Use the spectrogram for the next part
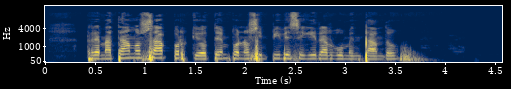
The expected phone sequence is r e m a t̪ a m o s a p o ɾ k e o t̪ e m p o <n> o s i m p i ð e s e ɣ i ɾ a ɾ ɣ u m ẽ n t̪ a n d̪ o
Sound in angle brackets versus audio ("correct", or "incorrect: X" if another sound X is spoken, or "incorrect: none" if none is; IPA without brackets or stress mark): correct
